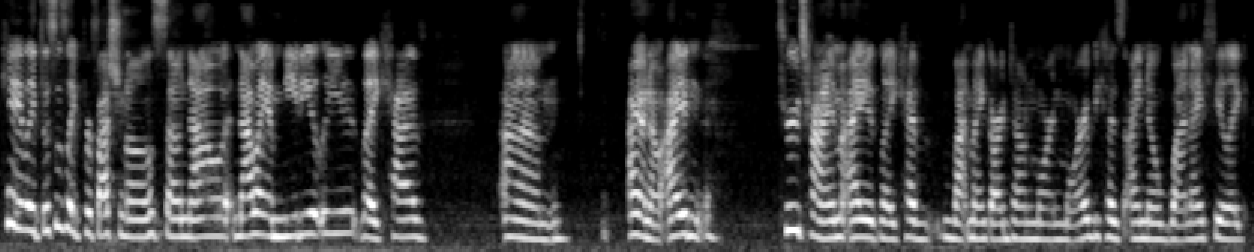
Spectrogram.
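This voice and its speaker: Chatty woman, halting and thoughtful. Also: mid-range voice, fairly even intonation, a little mellow. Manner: chatty, hesitant, many fillers. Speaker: restaurant assistant general manager. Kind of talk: casual chat.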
